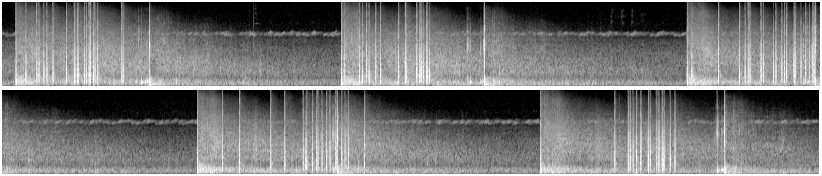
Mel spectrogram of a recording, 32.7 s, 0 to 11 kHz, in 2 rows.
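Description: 6-inch crossette aerial display shells bursting, five in turn about seven seconds apart. Each burst is followed by a rapid string of sharp cracks for two to three seconds as the stars split.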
